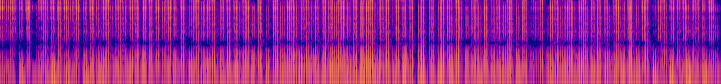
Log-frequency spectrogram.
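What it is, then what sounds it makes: Plastic cup. A small, hollow, empty red plastic cup with ribbed rings is held in one hand and tapped and rubbed with fingertips and nails. Rapid, dry, close-up taps and scratchy rubbing run continuously, each tap dying away almost at once, with a heavy low thump under a faint high rasp.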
